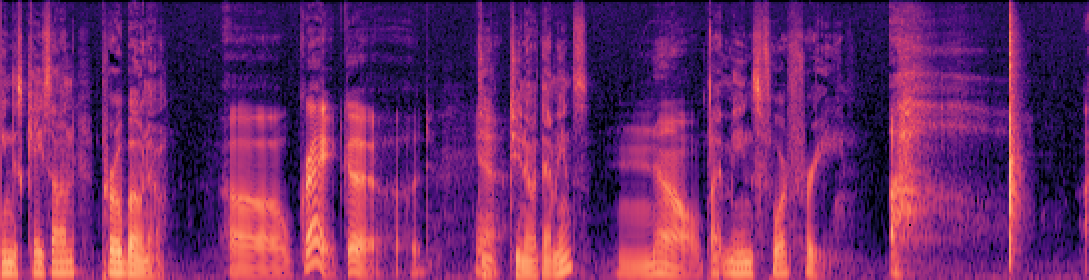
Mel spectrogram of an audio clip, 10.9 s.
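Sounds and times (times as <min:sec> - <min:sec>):
speech: 0:00.0 - 0:01.7, 0:02.3 - 0:09.3
slow clapping: 0:10.0 - 0:10.8.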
